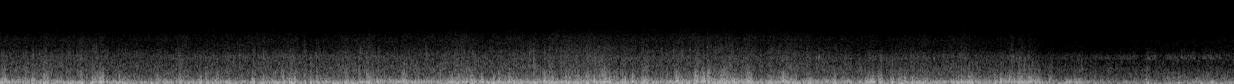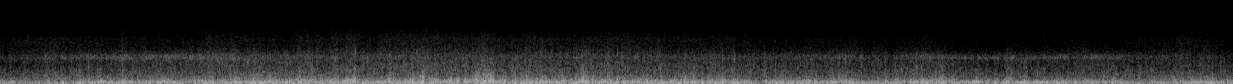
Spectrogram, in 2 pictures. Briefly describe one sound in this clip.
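Tyres roll and rumble on a paved road.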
